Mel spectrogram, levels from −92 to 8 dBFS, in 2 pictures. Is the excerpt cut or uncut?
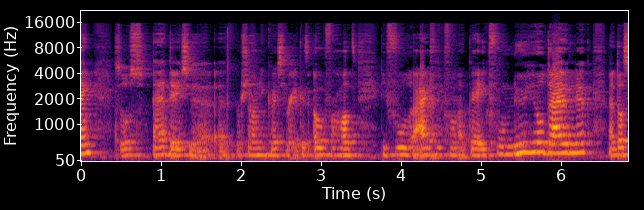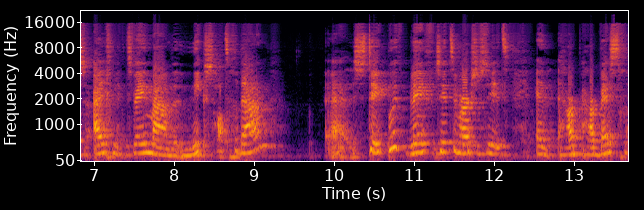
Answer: uncut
